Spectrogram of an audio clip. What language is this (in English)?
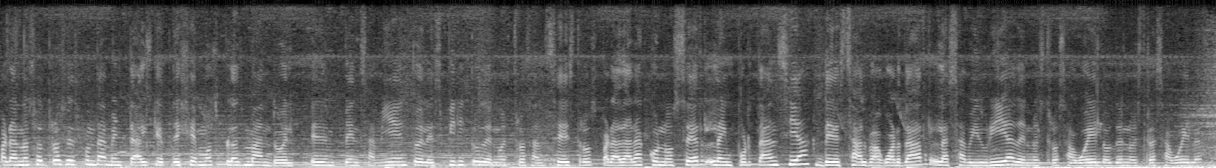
Spanish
